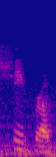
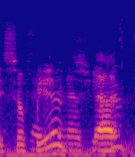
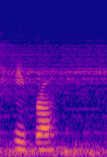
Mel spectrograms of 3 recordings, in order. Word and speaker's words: Shifra: first threat that is It's Shiffra, by the way. Mhm. Shiffra. Shiffra. What did I say? Sophia. You said Sophia. It's Shifra. Shra. It's Gaelic. So, I had to actually look up the pronunciation.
